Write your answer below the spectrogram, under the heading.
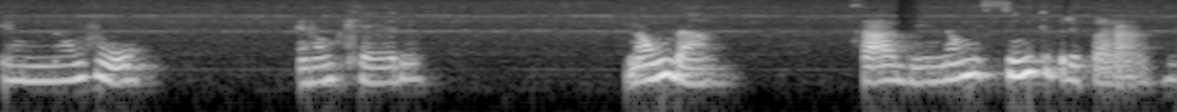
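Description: Speaking at a fairly slow pace with long, frequent pauses, a woman has a dark, mellow tone, a medium pitch, ordinary pitch variation and a somewhat breathy quality. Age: 30s. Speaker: mother sharing personal story. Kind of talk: testimony.

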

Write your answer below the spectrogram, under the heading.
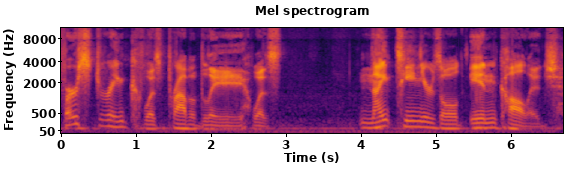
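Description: Speaking very slowly in an American accent, a man uses lively intonation and a bright, sharp tone at a fairly low pitch. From Utah (Salt Lake City, Lehi). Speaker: podcast guest. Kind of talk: casual chat.

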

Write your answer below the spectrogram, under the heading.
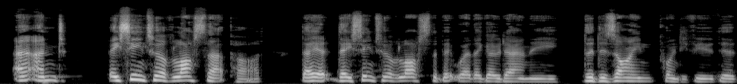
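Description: A man with a British accent talks at a moderate pace in a fairly high voice, recorded with a dry, close sound and no echo. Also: very clean recording, silent background. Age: 40s. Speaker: podcaster.

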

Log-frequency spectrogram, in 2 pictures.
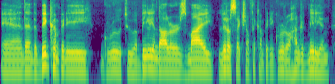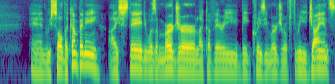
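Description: A man with an Israeli accent at medium pitch, moderate pace, and fairly even intonation, on a very clean recording with a silent background. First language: Hebrew. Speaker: entrepreneur. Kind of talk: interview. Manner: casual, joking.

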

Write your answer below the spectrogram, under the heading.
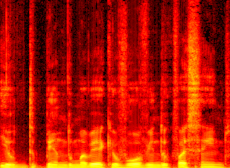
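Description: Talking at a very fast pace, a man has a fairly low pitch. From Portugal, Rebeleira (Amadora). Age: 20s. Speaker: hip hop podcaster and history teacher. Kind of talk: casual chat.

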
